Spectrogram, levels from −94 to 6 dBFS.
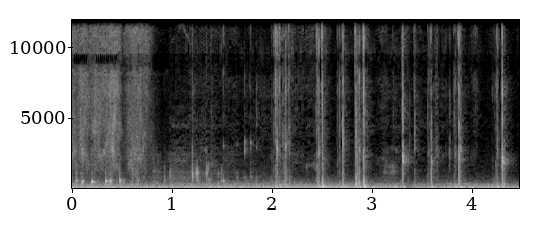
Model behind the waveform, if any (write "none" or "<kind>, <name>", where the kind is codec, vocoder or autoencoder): none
